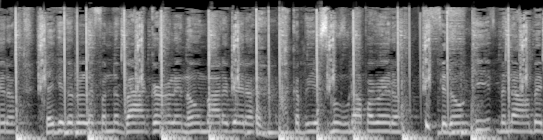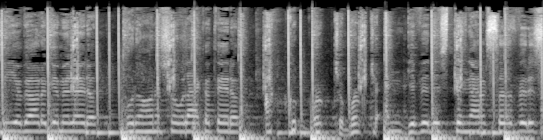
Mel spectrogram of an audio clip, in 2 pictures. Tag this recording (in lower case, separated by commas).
music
